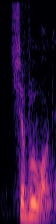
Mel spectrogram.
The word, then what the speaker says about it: Shavuot: Shavuot.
